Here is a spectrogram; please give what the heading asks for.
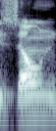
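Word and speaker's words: Zoan: it you know like i say zone devil fruits that makes sense because z-o-a-n-o-a-n that pronunciation is own right l-o-a-n loan we already have stuff in the language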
